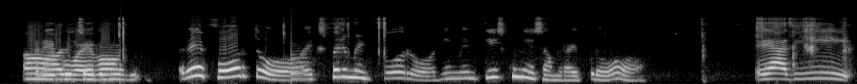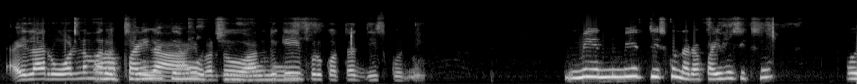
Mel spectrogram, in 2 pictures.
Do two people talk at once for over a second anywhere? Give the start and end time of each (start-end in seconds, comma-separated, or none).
9.6-11.6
